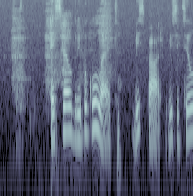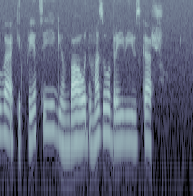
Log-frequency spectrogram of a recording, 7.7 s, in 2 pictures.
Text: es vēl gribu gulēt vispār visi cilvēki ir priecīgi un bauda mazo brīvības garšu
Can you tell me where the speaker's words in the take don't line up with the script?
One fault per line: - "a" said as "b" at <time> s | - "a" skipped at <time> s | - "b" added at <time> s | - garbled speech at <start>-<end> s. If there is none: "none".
none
